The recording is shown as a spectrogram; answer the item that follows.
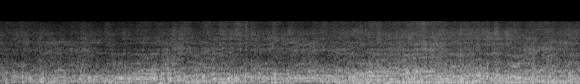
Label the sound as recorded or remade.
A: remade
